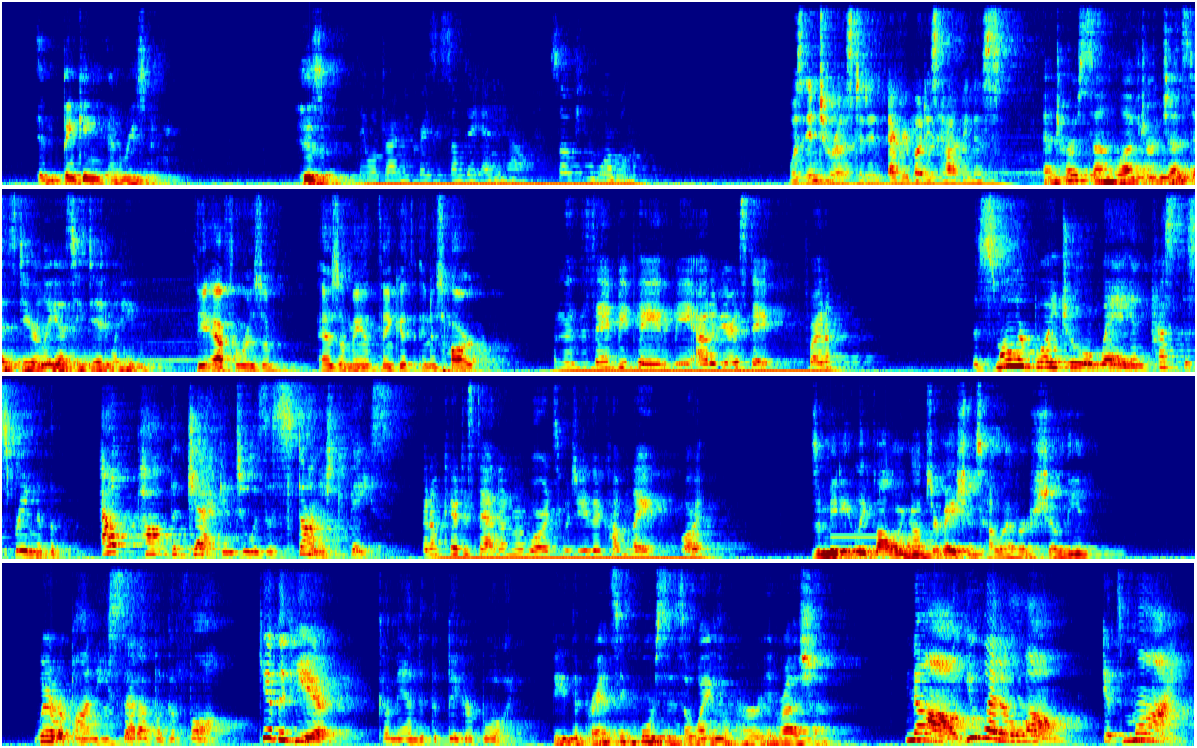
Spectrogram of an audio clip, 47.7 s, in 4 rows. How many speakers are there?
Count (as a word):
seven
